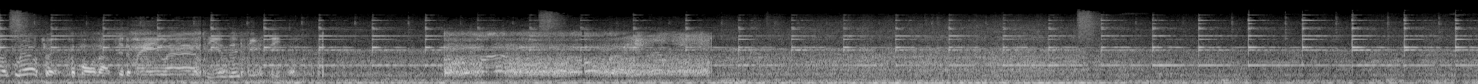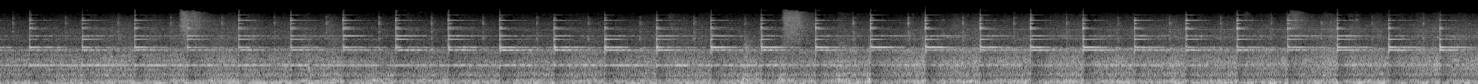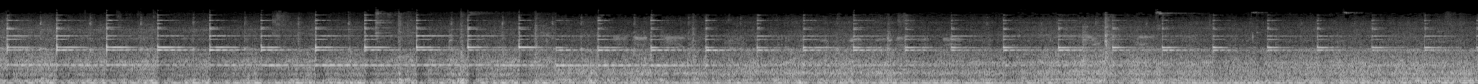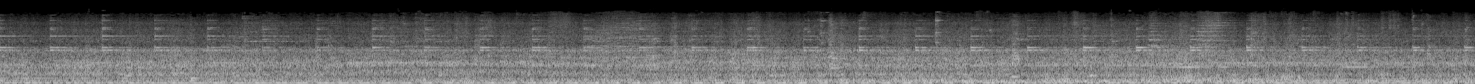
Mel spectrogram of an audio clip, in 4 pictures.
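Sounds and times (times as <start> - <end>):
locomotive engine rumble: 0.0 - 59.0.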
